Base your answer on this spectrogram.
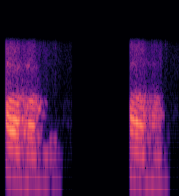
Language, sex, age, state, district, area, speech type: Odia, male, 30-45, Odisha, Boudh, rural, conversation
